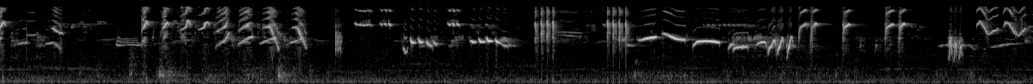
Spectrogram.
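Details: Lure recording of a Sunda robin singing a filler-rich song: rapid clusters of sharp high chips, descending whistles and brief buzzy bursts, delivered in irregular phrases with short pauses.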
